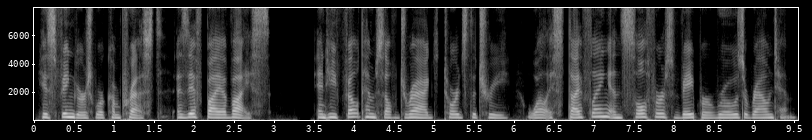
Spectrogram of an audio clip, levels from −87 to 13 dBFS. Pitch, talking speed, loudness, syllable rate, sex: 210 Hz, 165 wpm, -18 LUFS, 4.6 syllables/s, female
